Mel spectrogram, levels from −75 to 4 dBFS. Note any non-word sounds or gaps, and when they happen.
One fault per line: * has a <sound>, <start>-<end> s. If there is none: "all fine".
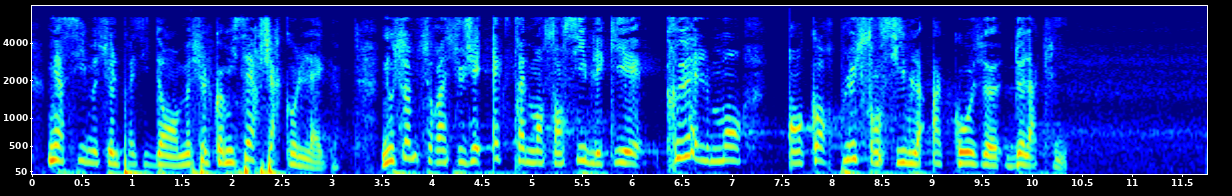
all fine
